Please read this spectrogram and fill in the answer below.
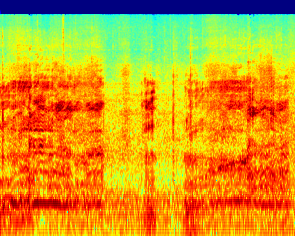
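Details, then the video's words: Pigs rooting and truffling, living freely: long harmonic squeals of a second or two, broken by short grunts and a brief pause, then squealing again. "Awesome PIGS Squealing 🐖 Grunting 🐖 Rooting 🐖 Truffling 🐖 Oinking Piggie"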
